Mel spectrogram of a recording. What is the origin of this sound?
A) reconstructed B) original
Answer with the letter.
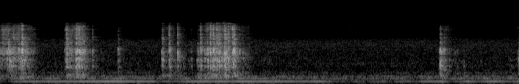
B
